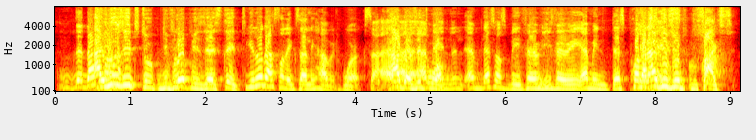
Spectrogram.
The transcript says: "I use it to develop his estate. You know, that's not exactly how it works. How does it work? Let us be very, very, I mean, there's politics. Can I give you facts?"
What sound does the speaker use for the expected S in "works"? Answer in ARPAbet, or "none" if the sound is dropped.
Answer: S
